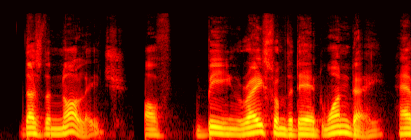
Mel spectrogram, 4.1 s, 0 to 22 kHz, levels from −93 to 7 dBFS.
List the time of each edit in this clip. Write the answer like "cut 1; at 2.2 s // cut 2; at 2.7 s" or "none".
cut 1; at 1.3 s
